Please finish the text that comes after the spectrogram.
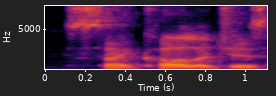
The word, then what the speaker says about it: psychologist: It was psychologist. I didn't know that the P was silent at that time.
